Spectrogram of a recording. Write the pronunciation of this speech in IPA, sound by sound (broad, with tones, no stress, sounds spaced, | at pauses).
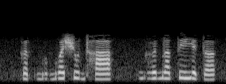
k ɐ˧ t ɡʷ i˧ ɡʷ a˦ ʃ u˦˨ d h a˧ | ɡʱ ɵ˦ d a˦ t i˦ j e˨ t ɐ˧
